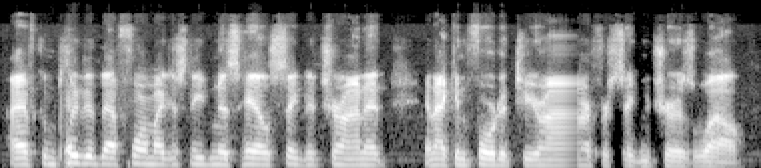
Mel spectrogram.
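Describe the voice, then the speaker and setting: A man speaking as a public defender in court, addressing the judge in a halting, deferential way. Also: medium pitch, fairly even intonation, pushed and bright, no echo.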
